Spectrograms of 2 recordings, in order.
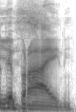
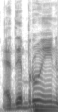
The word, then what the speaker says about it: De Bruyne: E o Kevin De Bruyne, que fala aqui no Brasil, é De Bruyne.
